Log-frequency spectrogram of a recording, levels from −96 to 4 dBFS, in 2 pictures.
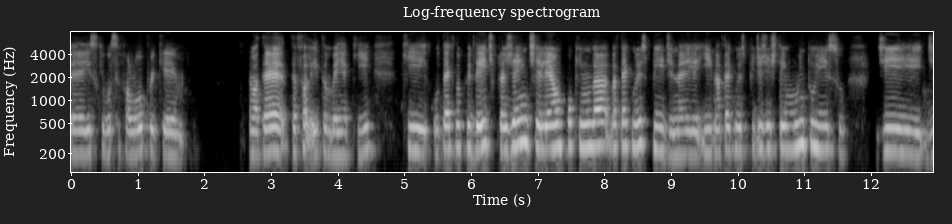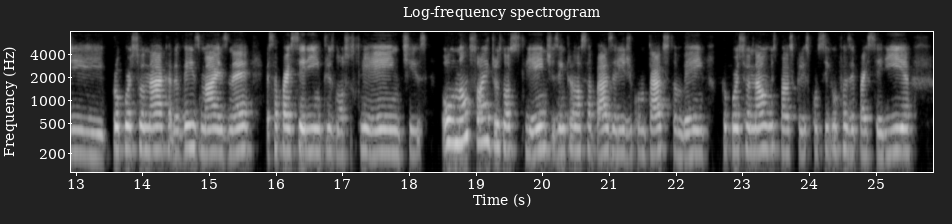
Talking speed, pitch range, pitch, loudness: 170 wpm, 205-235 Hz, 220 Hz, -26 LUFS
